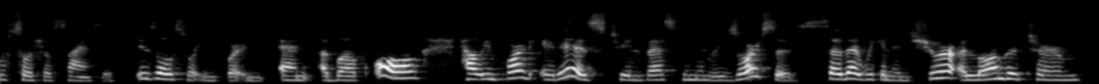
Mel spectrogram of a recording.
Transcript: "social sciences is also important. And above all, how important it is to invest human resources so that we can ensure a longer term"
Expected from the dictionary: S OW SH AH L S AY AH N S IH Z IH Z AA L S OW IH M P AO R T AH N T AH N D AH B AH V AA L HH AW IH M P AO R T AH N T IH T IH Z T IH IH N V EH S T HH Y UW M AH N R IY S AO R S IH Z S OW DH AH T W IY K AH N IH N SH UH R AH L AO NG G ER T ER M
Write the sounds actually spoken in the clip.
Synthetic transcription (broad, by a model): S OW SH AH L S AY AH N S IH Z IH Z AA L S OW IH M P AO R T N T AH N AH B AH V AA L HH AW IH M P AO R T N T IH T IH Z T IH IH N V EH S T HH Y UW M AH N R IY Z AO R S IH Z S OW DH AH T W IY K AH N IH N SH UH R AH L AO NG G ER T ER M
